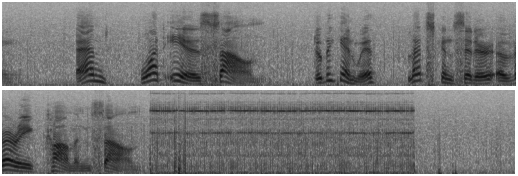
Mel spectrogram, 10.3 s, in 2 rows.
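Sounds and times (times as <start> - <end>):
speech: 0.7 - 7.0
alarm clock bell ringing: 6.6 - 9.3.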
